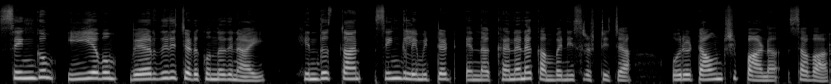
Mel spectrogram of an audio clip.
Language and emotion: Malayalam, neutral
